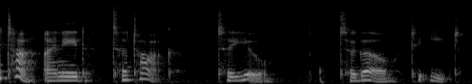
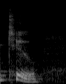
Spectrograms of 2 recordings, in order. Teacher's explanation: Americans don't use the vowel oo when they're using that word to in connected speech. That's because that word is never really stressed when it's this one, to.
